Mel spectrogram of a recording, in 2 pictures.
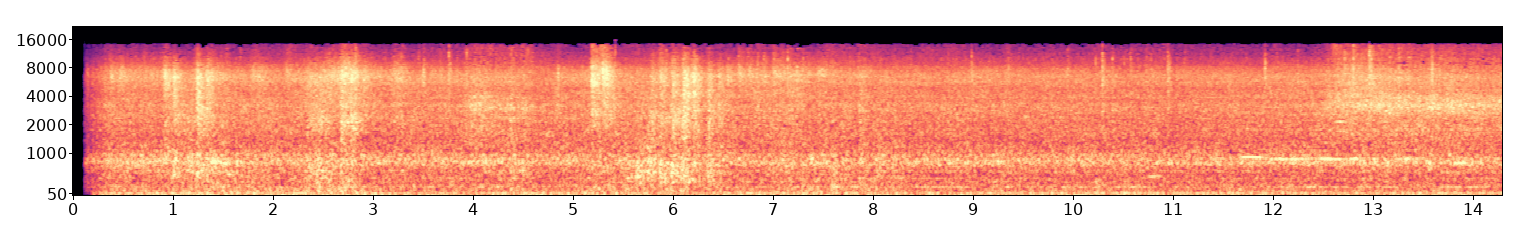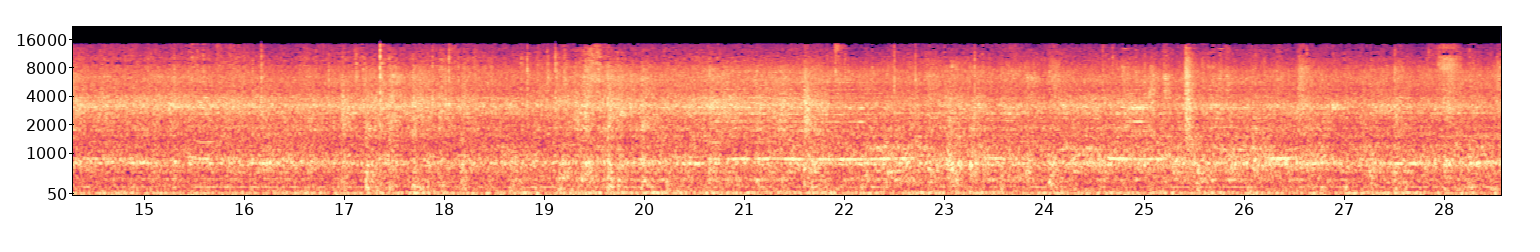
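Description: An express train's passenger coach running at about 110 km/h, heard from inside: a steady heavy rumble of wheels on rail, with several sharp clacks over the first few seconds and a faint high whine through the middle.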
